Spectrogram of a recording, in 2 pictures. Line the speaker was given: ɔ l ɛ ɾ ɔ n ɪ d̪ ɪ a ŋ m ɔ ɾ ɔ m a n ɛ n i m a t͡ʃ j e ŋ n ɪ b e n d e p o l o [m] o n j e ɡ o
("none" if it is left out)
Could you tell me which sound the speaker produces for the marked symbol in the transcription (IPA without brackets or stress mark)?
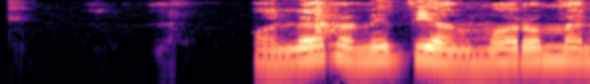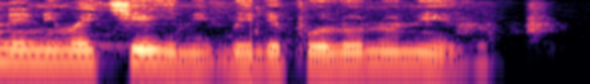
n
